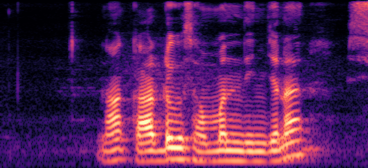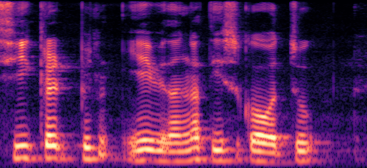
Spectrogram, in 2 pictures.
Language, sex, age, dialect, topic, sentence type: Telugu, male, 18-24, Southern, banking, question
